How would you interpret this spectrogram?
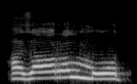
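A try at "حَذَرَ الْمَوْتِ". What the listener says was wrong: اچھا ہزار الموت نہیں، ہزار الموت ہے. الف نہیں، ہزار الموت نہیں، ہزارہ نہیں ہے بیٹا، ہزار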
